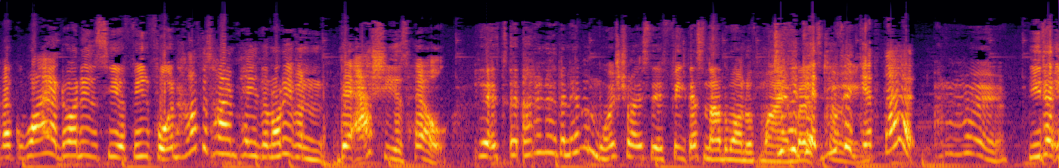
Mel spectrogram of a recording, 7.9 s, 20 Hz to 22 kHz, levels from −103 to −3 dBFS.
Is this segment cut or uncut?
uncut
